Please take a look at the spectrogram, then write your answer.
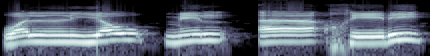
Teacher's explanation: خا، خا زیر خی، را زیر ری، را کے نیچے زیر ہے تو را کو باریک کرنا ہے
